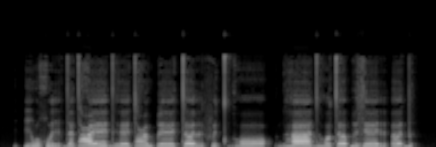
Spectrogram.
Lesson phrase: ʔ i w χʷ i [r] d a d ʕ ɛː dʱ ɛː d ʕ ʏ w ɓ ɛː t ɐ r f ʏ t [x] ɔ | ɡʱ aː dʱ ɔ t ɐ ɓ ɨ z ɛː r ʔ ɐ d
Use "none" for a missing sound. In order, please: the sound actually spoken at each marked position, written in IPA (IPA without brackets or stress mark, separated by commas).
r, ɡʱ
